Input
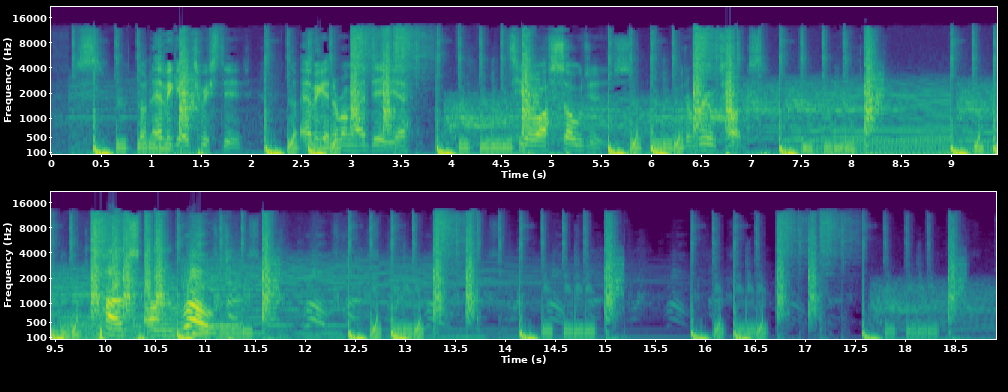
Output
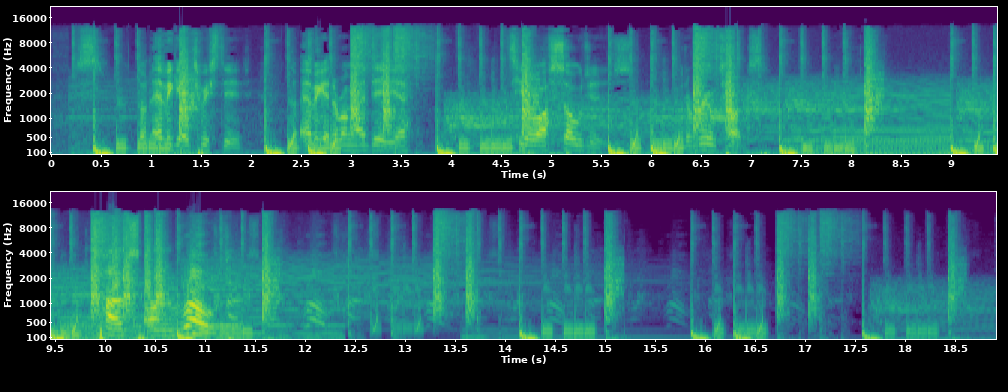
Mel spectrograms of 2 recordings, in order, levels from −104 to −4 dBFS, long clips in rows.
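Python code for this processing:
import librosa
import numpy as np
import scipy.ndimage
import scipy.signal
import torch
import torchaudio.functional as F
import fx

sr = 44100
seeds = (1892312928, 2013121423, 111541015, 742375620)

y = fx.highpass(x, sr, hz=660.0, slope=12, at=(12.38, 13.55))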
